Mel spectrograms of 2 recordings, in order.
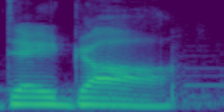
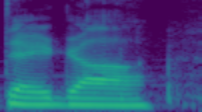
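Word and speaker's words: Degas: Sono, respectfully, it's pronounced Dega.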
